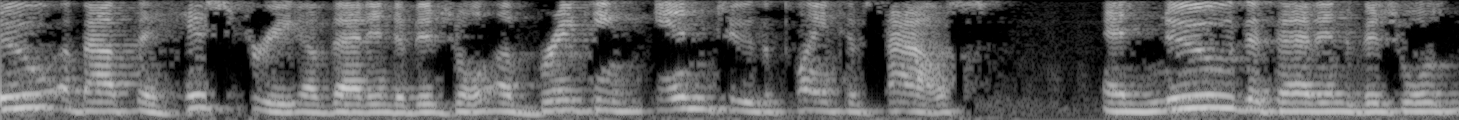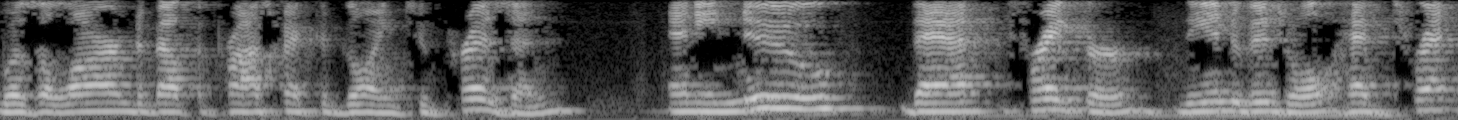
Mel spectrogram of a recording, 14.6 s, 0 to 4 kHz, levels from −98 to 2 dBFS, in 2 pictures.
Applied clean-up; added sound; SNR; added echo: none; none; none; none.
